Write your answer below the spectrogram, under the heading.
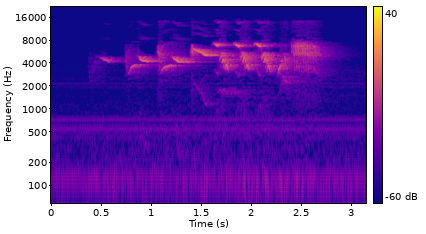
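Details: Double-collared seedeater from a breeder singing a lot: a fast sequence of high, sweet whistles and chirps that rise and tumble, then end in a trilled burst, with a faint steady background hum.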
